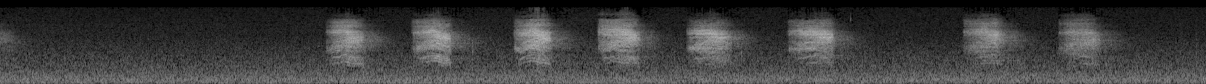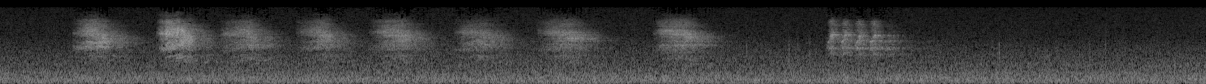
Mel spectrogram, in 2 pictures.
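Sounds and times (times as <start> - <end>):
sparse jungle birds: 3.2 - 8.6, 9.6 - 11.3, 12.8 - 19.5, 20.2 - 21.4.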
